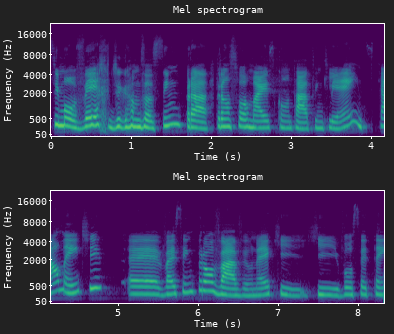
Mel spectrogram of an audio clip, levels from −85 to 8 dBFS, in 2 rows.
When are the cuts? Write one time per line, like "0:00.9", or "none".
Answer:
0:02.0
0:04.0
